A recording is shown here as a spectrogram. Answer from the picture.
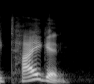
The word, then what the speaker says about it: Teigen: It's Chrissy Teigen, I think. Not Teigen, not I wanted to call it Teigen because it sounds E before I, right? Chrissy Teigen, but it's actually pronounced Chrissy Teigen, according to her mother.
